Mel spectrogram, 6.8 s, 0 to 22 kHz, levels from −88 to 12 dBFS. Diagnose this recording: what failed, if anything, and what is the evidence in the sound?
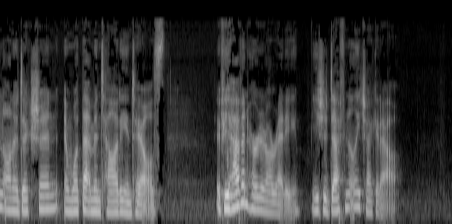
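Microphone overload at the converter, 3.40 to 3.43 s, just before "haven't heard it already": peaks run about 2 dB past full scale and roughly a tenth of samples are flattened, giving a harsh crackle. The likely cause is excessive microphone input gain.

Microphone volume stepped down at 3.72 s, just before "heard it already you": voice and background fall together by 5 dB in one step, shortly after the clipped peak. This is call processing, likely automatic gain control cutting the device input level after detecting overload.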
